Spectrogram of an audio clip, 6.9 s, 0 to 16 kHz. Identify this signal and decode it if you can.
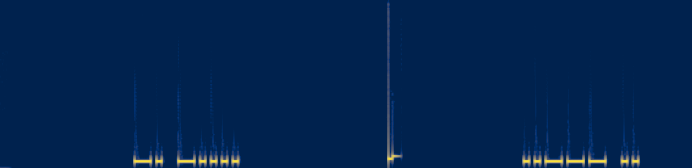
Morse code, heard as a keyed tone, about 22 wpm, 700 Hz. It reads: N6 2I
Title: Single-Letter Single-Number 22wpm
